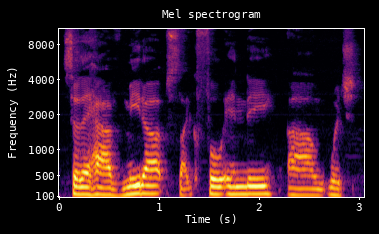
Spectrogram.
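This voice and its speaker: Born in Hong Kong, this game studio owner is a guest on a podcast, chatting casually in a rambling way full of fillers and chuckles mid-sentence. His mid-range voice is mellow, level in tone, and measured in pace.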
